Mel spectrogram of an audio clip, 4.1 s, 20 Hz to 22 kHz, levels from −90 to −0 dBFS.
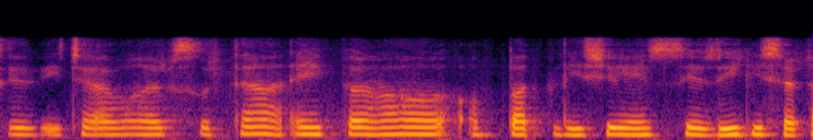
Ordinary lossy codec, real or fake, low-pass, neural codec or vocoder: none; fake; 7.2 kHz; codec, 16 kHz in and 24 kHz out, 0.6 kbps, FocalCodec, streaming, 2048 codes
